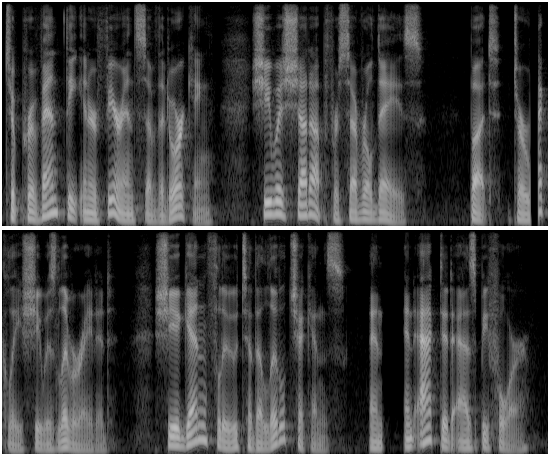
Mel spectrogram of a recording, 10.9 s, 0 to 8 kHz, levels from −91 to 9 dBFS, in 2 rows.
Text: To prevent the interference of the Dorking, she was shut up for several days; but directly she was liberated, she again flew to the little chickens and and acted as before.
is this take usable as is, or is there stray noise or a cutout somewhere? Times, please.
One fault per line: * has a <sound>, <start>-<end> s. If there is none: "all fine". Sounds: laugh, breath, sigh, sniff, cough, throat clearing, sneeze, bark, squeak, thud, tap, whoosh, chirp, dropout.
* has a dropout, 5.3-5.4 s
